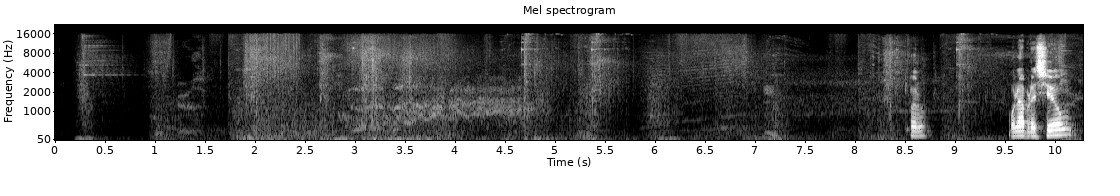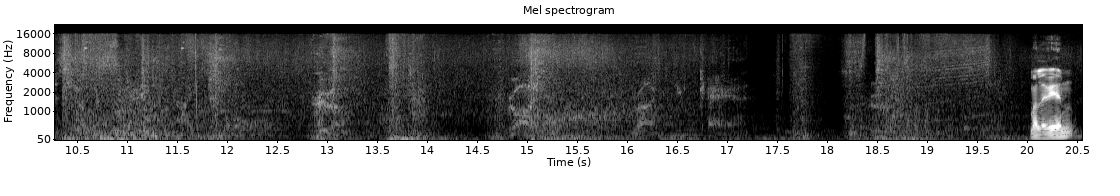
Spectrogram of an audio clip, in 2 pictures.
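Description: Video game combat effects whoosh and thud.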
